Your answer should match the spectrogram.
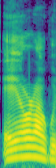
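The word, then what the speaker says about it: heir: 얘가 묵음이에요. 소리가 안 나요. 뒤에 air라고 읽어 주셔야 돼요.이 사람은 상속자다.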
